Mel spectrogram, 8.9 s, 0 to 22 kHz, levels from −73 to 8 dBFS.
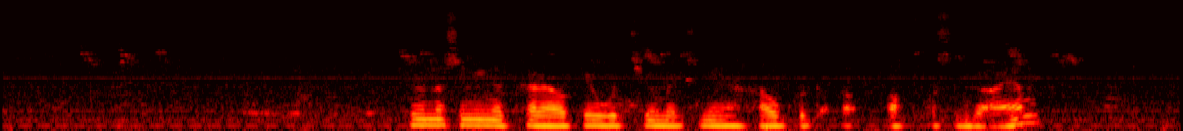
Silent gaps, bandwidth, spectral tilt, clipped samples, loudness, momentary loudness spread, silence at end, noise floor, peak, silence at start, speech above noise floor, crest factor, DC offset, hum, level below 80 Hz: none; 9.8 kHz; -9 dB/octave; under 0.1%; -32 LUFS; 24 LU; 0.8 s; -57 dBFS; -16 dBFS; 0.9 s; 26 dB; 18 dB; under 0.1%; none; -60 dBFS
